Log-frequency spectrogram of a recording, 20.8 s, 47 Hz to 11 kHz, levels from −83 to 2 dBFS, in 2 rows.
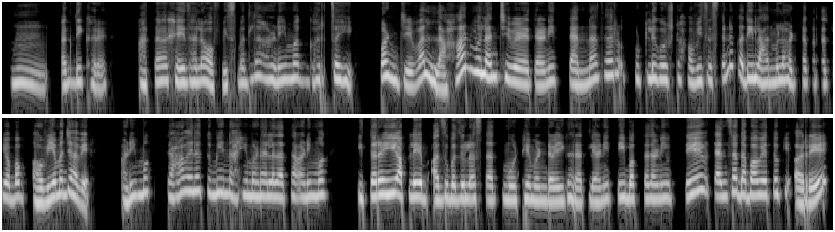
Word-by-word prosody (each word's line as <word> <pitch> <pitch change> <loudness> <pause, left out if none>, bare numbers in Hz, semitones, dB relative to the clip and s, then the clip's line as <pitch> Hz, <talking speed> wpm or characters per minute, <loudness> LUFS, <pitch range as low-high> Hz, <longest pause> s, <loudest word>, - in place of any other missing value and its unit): हं, 205 -6 -2 0.2
अगदी 215 +4 -1
खरं 195 -6 -6
आहे. 175 - -8 0.5
आता 230 +5 -3
हे 220 -3 +2
झालं 225 +1 -1
ऑफिसमधलं 220 +6 -3
आणि 235 +1 0
मग 260 -2 -2
घरचंही. 250 -3 0 0.4
पण 285 -3 +4
जेव्हा 195 +6 0
लहान 265 - +2
मुलांची 290 -6 +5
वेळ 225 -2 +4
येते 200 -1 -1
आणि 195 +5 0
त्यांना 215 -1 -2
जर 315 +1 0 0.2
कुठली 265 +1 -1
गोष्ट 255 +1 -2
हवीच 225 +1 -2
असते 255 +3 -5
ना - - -2
कधी 270 -2 +3
लहान 220 -2 0
मुलं 235 +3 +1
हट्ट 215 -5 -1
करतात 210 -1 -8
की 235 - +2
बाबा 230 -2 -3
हवी 180 +2 +3
आहे 235 - +6
म्हणजे 275 +3 +2
हवी 225 - +2
आहे. - - -2 0.4
आणि 200 +6 +1
मग 280 +3 0 0.2
त्यावेळेला 300 +7 0
तुम्ही 280 0 +1
नाही 265 -2 -2
म्हणायला 245 -1 +2
जाता 235 0 -1
आणि 235 +1 -1
मग 255 +2 +1 0.4
इतरही 255 +6 +5
आपले 240 -2 +5 0.2
आजूबाजूला 215 +1 +2
असतात 210 -1 -2
मोठे 205 +1 0
मंडळी 195 -1 +1
घरातले 190 -3 -2
आणि 190 +3 -1
ती 230 - +1
बघतात 220 0 -1
आणि 220 +1 0 0.2
ते 295 +8 +3
त्यांचा 245 +3 +1
दबाव 265 0 +3
येतो 265 +1 +2
की - - -7
"अरे! 180 +4 +4
230 Hz, 180 wpm, -23 LUFS, 210-260 Hz, 0.5 s, आहे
